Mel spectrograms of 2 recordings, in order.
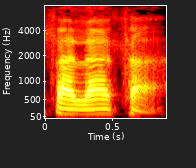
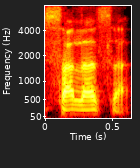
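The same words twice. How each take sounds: First: The first sound has the tongue between the teeth. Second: The first sound has the tongue kept inside the mouth. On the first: The speaker calls it right. "দেখো, থা, থা" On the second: The speaker calls it wrong. "আমরা বলি সালাসা, জিভা ভিতরে রেখে বলি"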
